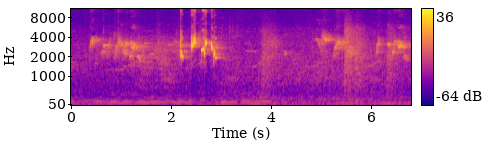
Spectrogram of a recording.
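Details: Red-whiskered bulbul in clear master-pattern song, each phrase sharply articulated: a quick run of four loud, lilting whistles, then fainter chirping phrases trailing off, with other birds softly in the background.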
